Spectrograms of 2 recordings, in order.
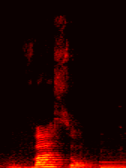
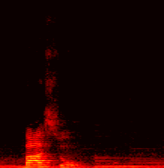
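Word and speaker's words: vaso: Alphabet B की दो तरीके की प्रोनाउंसिएशन हो सकती है और दोनों ही ठीक है। तो कुछ जगहों पर इसे व प्रोनाउंस किया जाता है, कुछ जगहों पे इसे ब प्रोनाउंस किया जाता है। जैसे वासो या फिर बासो, वेला या फिर बेला, वाका या फिर बाका। दोनों ही प्रोनाउंसिएशन बिल्कुल ठीक है।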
